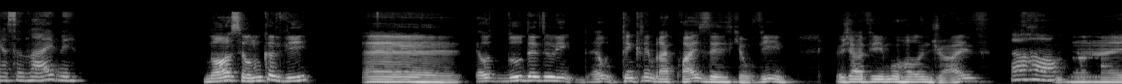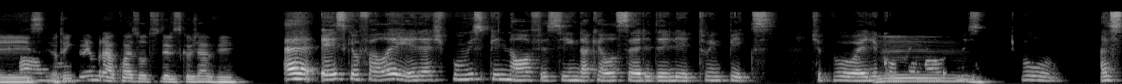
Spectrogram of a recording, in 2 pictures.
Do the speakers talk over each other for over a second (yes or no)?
yes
